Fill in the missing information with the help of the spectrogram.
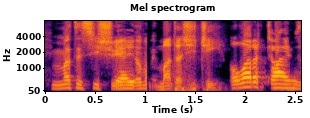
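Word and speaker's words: Matashichi: mat basically sounds like matashi it sounds like matashi but it's matesi matashi a lot of times they just kind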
